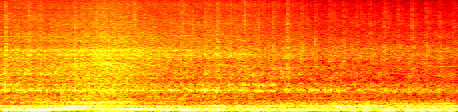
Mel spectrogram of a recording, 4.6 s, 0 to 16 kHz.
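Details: Chevrolet LS1 V8 at steady idle with a light clacking tick keeping time with the engine, cause not pinned down; ticking noise at idle.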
